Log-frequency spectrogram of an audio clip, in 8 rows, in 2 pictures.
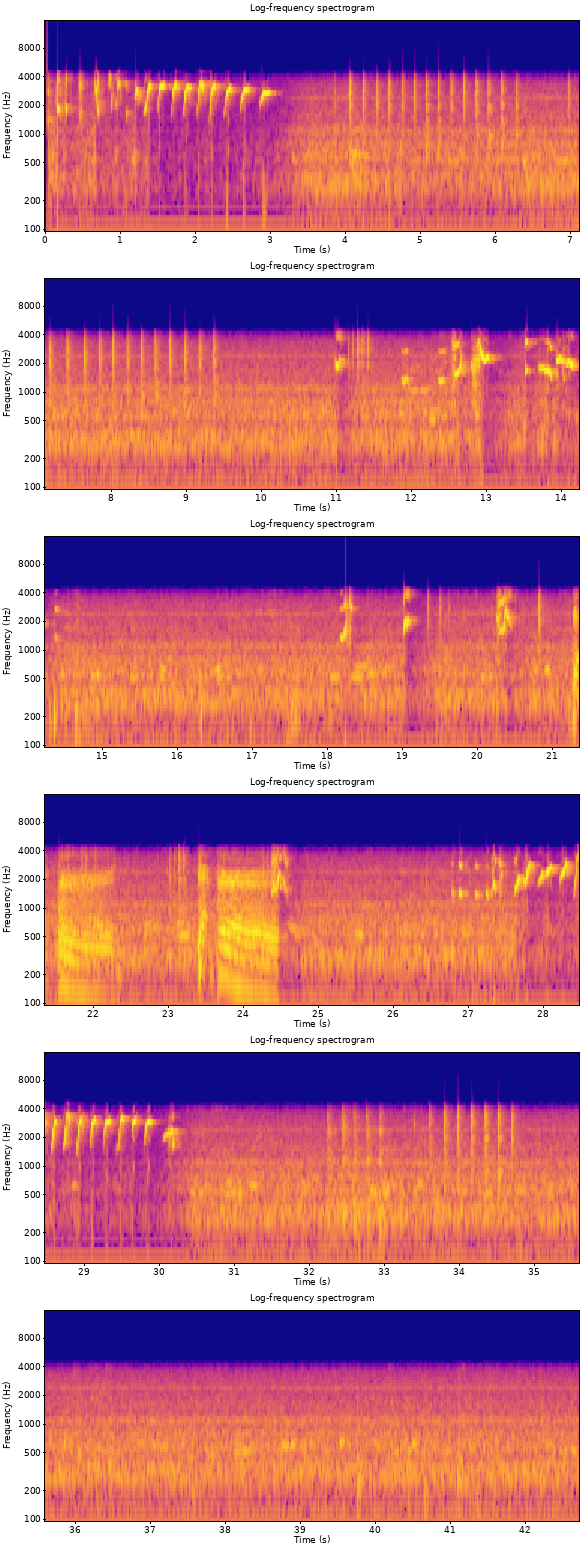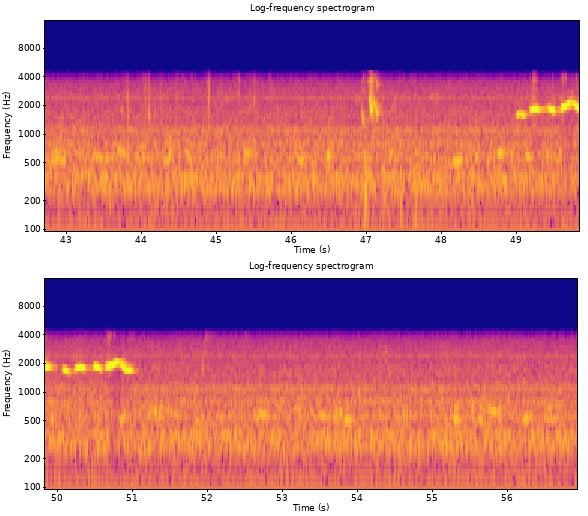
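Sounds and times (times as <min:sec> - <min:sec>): cockatiel chirping: 0:00.0 - 0:03.2, 0:11.9 - 0:14.5, 0:26.8 - 0:30.3, 0:47.0 - 0:47.2, 0:49.0 - 0:51.1.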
